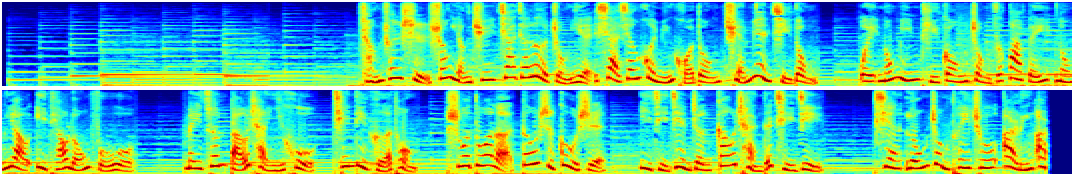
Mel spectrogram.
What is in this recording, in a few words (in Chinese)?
女 抒情 种业广告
